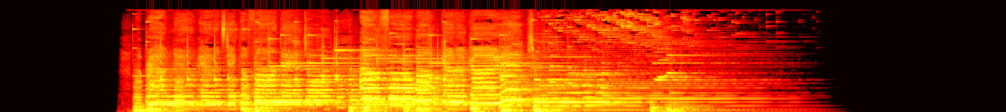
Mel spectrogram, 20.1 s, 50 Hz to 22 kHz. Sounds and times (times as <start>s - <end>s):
Christmas music: 2.4s - 16.5s.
